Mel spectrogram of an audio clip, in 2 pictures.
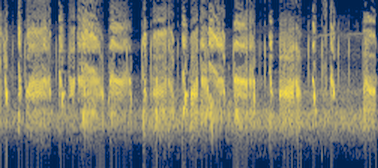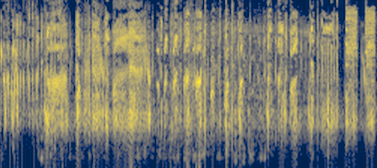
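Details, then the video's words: Swiftlets on a piezo calling-sound track: busy, overlapping high chirps and buzzy trills in rapid bursts, with short clipped notes and swooping squeaks filling the whole stretch. "Suara Panggil Walet"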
